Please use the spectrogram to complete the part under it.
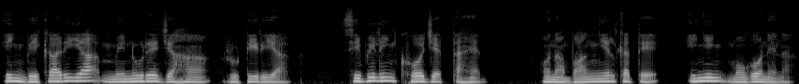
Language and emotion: Santali, sad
